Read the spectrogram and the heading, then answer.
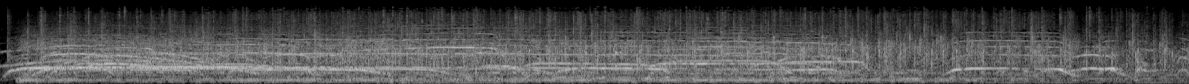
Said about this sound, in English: Thank you for the claps, everybody.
